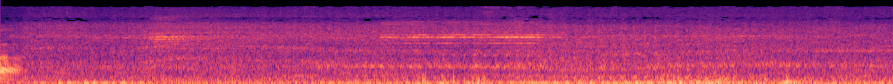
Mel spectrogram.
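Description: Honda Hornet motorcycle engine running with a steady low drone as the rider moves off, amid street noise. A brief faint high tone sounds about two seconds in.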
